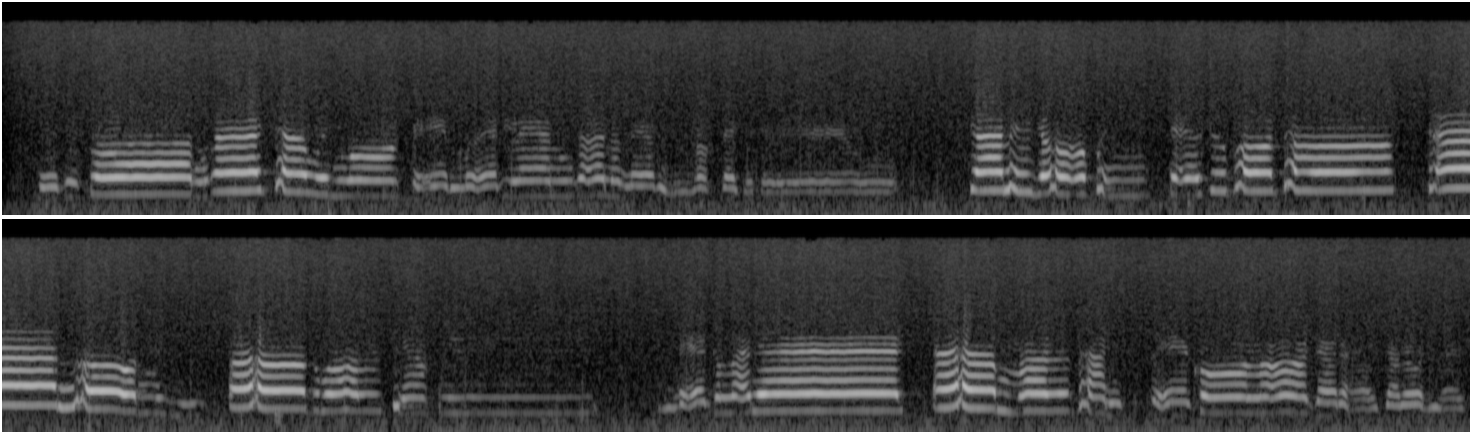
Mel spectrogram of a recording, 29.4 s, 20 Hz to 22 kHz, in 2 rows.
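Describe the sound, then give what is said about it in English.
A 1930 recording of unaccompanied sean-nós singing by a woman from County Mayo, Ireland: a single voice carries ornamented, wavering melodic phrases separated by brief pauses, with a steady background hiss running throughout. “Now, this was recorded in 1930, so listeners can expect some hiss.”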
